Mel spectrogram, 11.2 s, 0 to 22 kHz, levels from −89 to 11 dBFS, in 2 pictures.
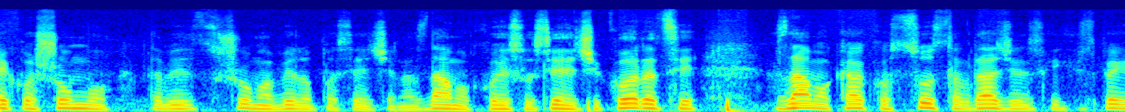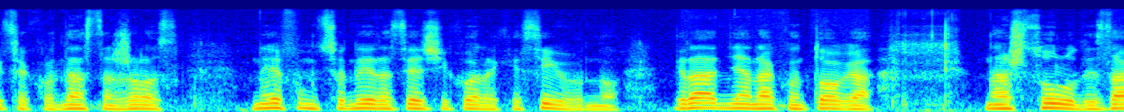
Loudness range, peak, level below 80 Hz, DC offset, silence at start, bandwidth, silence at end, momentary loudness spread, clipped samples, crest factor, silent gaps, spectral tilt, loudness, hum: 2 LU; -2 dBFS; -48 dBFS; under 0.1%; 0 s; 15 kHz; 0 s; 9 LU; under 0.1%; 18 dB; none; -7 dB/octave; -20 LUFS; none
